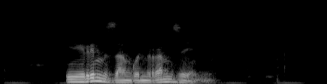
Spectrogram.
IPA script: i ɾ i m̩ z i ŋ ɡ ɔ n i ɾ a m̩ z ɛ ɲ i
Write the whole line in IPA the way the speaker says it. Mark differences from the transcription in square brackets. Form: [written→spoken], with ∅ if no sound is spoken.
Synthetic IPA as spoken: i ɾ i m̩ z [i→a] ŋ ɡ ɔ n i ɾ a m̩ z ɛ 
